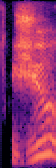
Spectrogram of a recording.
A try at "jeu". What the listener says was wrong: C'est pas joue, c'est je.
